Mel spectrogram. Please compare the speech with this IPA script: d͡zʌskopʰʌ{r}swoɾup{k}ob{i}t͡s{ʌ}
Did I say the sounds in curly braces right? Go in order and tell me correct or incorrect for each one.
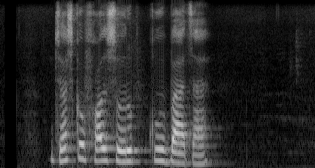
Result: incorrect, correct, incorrect, incorrect

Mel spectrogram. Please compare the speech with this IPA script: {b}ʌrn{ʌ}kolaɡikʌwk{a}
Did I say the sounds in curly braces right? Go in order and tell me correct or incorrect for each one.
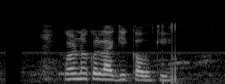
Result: incorrect, correct, incorrect

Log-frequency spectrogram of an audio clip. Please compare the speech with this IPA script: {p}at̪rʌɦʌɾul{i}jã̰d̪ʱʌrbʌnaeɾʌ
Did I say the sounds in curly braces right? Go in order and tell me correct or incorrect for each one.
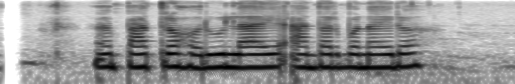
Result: correct, incorrect

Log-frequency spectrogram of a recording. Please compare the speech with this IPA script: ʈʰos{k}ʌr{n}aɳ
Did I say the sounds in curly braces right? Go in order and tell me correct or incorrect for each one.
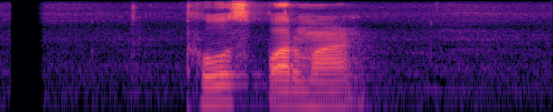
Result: incorrect, incorrect

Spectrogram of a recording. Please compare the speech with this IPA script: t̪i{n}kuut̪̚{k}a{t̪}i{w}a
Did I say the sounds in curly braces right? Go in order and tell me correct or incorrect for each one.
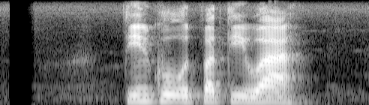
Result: correct, incorrect, correct, correct

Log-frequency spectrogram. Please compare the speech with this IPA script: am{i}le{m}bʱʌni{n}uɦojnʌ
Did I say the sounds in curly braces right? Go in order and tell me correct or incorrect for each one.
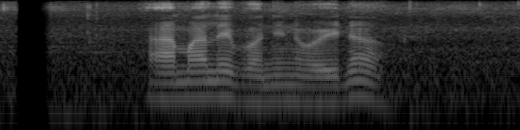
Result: incorrect, incorrect, correct

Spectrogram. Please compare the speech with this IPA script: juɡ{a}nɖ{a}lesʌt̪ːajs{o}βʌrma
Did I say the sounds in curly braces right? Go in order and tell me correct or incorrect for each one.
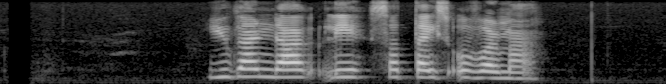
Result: correct, correct, correct

